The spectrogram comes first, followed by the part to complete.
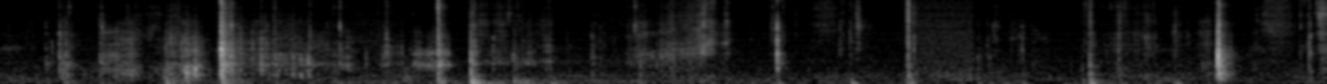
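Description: Hands handling cardstock and a red rubber stamp on a craft table and stamping platform: scattered light rustles and taps, with two sharp clicks, one about a second and a half in and one near the end.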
